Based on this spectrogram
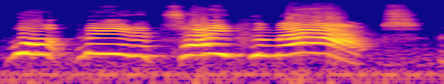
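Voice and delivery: put-on very high, loud and slow kid voice; eager urchin offer. Dodger asks the player if he should take them out, high and loud. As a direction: stretch it out high like a keen little thug. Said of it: "he's just gonna say".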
